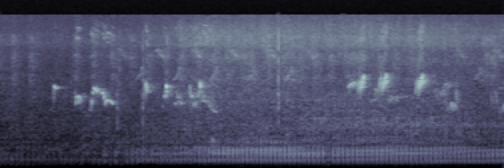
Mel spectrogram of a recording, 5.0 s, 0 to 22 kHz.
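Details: Red-whiskered bulbul singing ché-style at a trap on 3 March 2018: quick, chattering warbled phrases rising and falling, one burst early and another near the end, backed by a loud, throbbing low engine-like rumble.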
